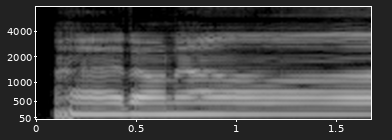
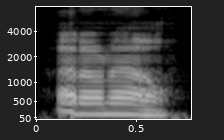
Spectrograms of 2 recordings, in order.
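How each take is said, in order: First: Slow auto-tuned phrase; snappy auto-tune. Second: Said in the usual way. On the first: Shown as a demonstration. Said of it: "super snappy effect".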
